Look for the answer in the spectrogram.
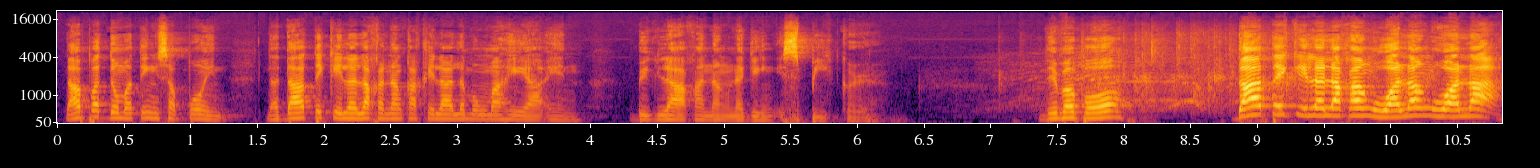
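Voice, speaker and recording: Animated, high-voiced male trainer. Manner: playful, animated, addresses audience. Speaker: motivational trainer. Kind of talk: seminar talk with a comic story. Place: training event before an audience.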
